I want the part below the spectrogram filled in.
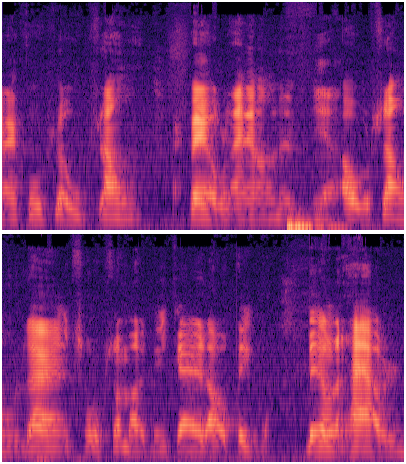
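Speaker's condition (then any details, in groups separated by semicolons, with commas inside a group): Parkinson's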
